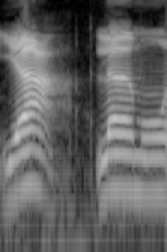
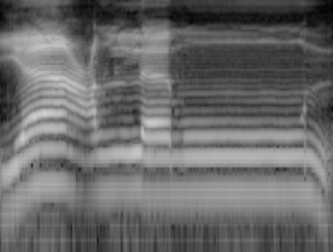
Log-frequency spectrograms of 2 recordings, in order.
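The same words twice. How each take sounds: First: The ain sound is cut off abruptly. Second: The ain sound is held slightly, not stopped. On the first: The speaker calls it wrong. "ভুল উচ্চারণ হচ্ছে ইয়ালামুন। ইয়ালামুন, আওয়াজকে বন্ধ করা।" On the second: The speaker calls it right. "সঠিক উচ্চারণ।"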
